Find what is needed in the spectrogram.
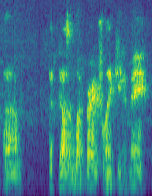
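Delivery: ordinary talk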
